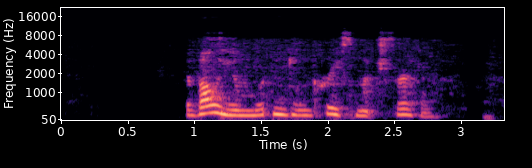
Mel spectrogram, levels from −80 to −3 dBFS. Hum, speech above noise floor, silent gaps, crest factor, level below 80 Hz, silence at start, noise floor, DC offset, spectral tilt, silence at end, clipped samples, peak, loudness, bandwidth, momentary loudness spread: none; 52 dB; none; 22 dB; -60 dBFS; 0.95 s; -74 dBFS; under 0.1%; -5.5 dB/octave; 0.1 s; under 0.1%; -2 dBFS; -22 LUFS; 9.4 kHz; 17 LU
